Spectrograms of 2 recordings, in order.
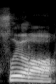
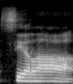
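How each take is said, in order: First: The s sound is heavy and resonant. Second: The s sound is plain and light. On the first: The speaker calls it right. "ഒരു മുഴക്കത്തോടു കൂടി എന്ത് ചെയ്യണം പറയണം" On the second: The speaker calls it wrong. "സാധാരണ മലയാളത്തിൽ പറയുന്ന പോലെ സിറാ, അങ്ങനല്ല"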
